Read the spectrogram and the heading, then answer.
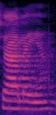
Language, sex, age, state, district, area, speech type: Sanskrit, female, 60+, Andhra Pradesh, Krishna, urban, read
